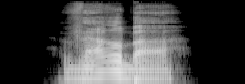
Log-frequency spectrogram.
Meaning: 1. advertising specialist 2. military recruiter 3. applicant
- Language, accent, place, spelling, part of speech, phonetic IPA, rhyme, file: German, Germany, Berlin, Werber, noun, [ˈvɛʁbɐ], -ɛʁbɐ, De-Werber.ogg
